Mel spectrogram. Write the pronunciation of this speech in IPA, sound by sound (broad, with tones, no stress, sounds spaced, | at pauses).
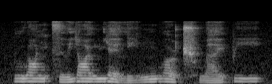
l w ɑ˥ ŋ t͡s ɹ̩˧˥ j ɑ˥ ʊ̯ n̪ j ɛ˥˩ l i˧˥ n m w ɔ˥˩ ʈ͡ʂʰ w a˧˥ ɪ̯ p i˥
